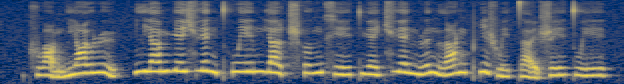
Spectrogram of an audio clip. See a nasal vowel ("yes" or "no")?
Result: no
